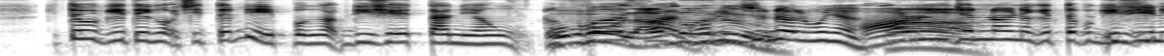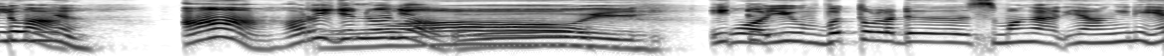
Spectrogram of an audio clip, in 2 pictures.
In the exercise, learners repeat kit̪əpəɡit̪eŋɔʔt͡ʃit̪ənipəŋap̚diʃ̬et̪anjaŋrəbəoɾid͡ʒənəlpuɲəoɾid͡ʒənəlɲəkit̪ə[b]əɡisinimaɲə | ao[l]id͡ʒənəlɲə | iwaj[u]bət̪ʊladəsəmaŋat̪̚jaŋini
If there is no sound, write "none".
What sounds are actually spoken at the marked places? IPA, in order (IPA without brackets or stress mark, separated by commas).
p, ɾ, u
